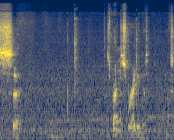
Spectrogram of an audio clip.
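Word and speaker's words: せ: It's a consonant followed by a vowel. Makes up a single syllable. You pronounce this as se.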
